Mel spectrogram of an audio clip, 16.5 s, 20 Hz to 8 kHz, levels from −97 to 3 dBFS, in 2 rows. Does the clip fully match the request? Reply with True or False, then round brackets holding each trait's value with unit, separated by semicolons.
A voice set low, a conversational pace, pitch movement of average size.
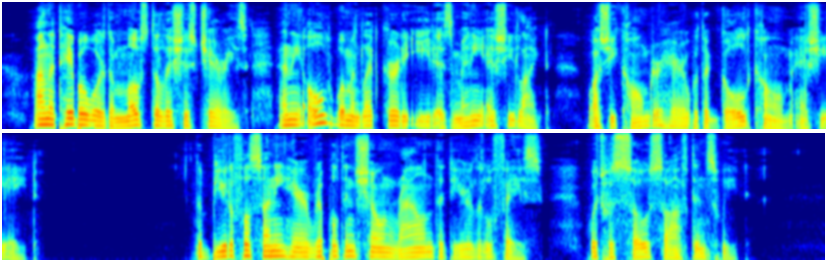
True (105 Hz; 180 wpm; 3.7 semitones)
